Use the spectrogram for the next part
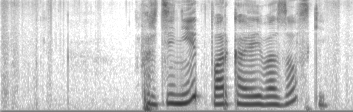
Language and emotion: Russian, positive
